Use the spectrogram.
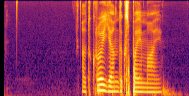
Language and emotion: Russian, neutral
